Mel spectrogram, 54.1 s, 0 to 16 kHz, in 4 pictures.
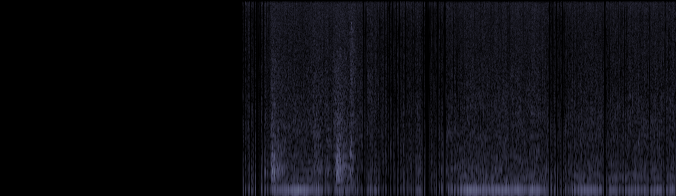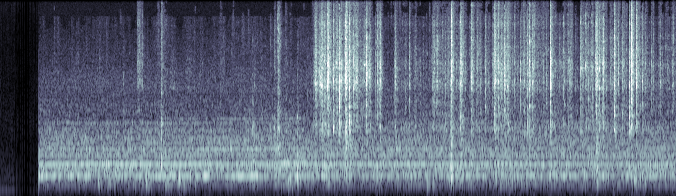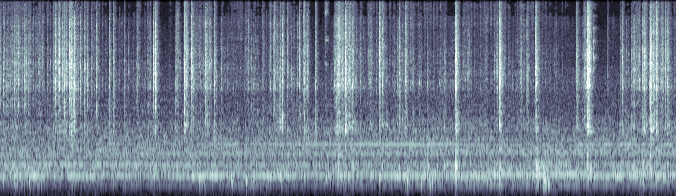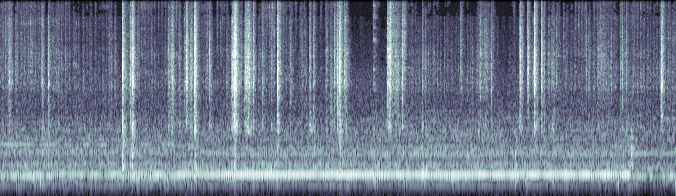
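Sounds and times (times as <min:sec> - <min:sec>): steady low hum: 0:14.3 - 0:54.0
clicks and scrapes on metal parts: 0:19.8 - 0:54.0.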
